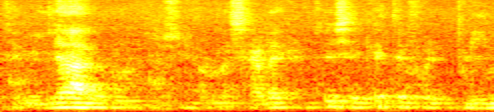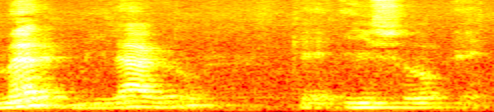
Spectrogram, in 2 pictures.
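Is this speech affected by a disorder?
No.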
